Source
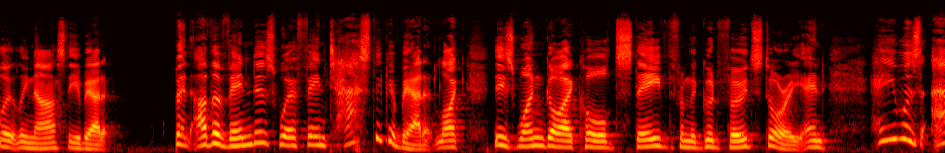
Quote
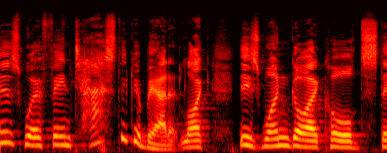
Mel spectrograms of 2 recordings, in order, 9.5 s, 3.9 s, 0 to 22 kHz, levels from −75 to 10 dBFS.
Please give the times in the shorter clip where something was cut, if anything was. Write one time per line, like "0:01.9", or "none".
none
